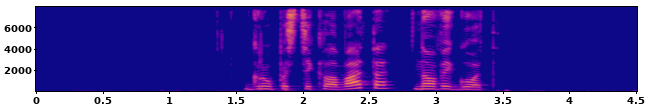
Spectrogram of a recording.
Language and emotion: Russian, neutral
